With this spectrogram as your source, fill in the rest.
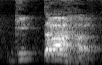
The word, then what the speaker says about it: guitarra: Guitarra, também nós temos dois dígrafos nesta palavra, GU. Veja bem, o U fica sem pronúncia.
